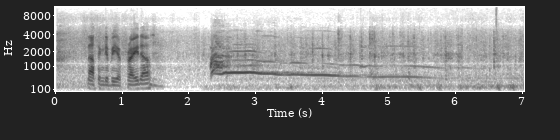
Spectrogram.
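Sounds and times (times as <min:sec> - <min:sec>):
speech: 0:00.5 - 0:01.7, 0:02.3 - 0:02.8
wolf howling: 0:02.2 - 0:06.7.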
